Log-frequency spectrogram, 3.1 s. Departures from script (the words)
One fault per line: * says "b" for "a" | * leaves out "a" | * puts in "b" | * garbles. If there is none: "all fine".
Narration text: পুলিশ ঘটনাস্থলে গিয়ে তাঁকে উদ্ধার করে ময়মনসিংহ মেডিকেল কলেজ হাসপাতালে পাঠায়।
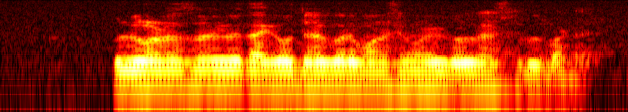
all fine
